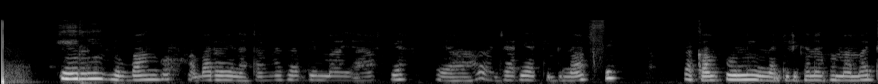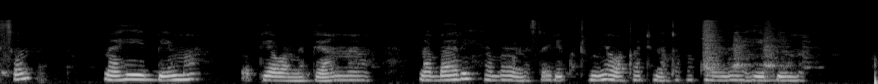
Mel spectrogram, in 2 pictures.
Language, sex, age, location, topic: Swahili, female, 25-35, Nakuru, finance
